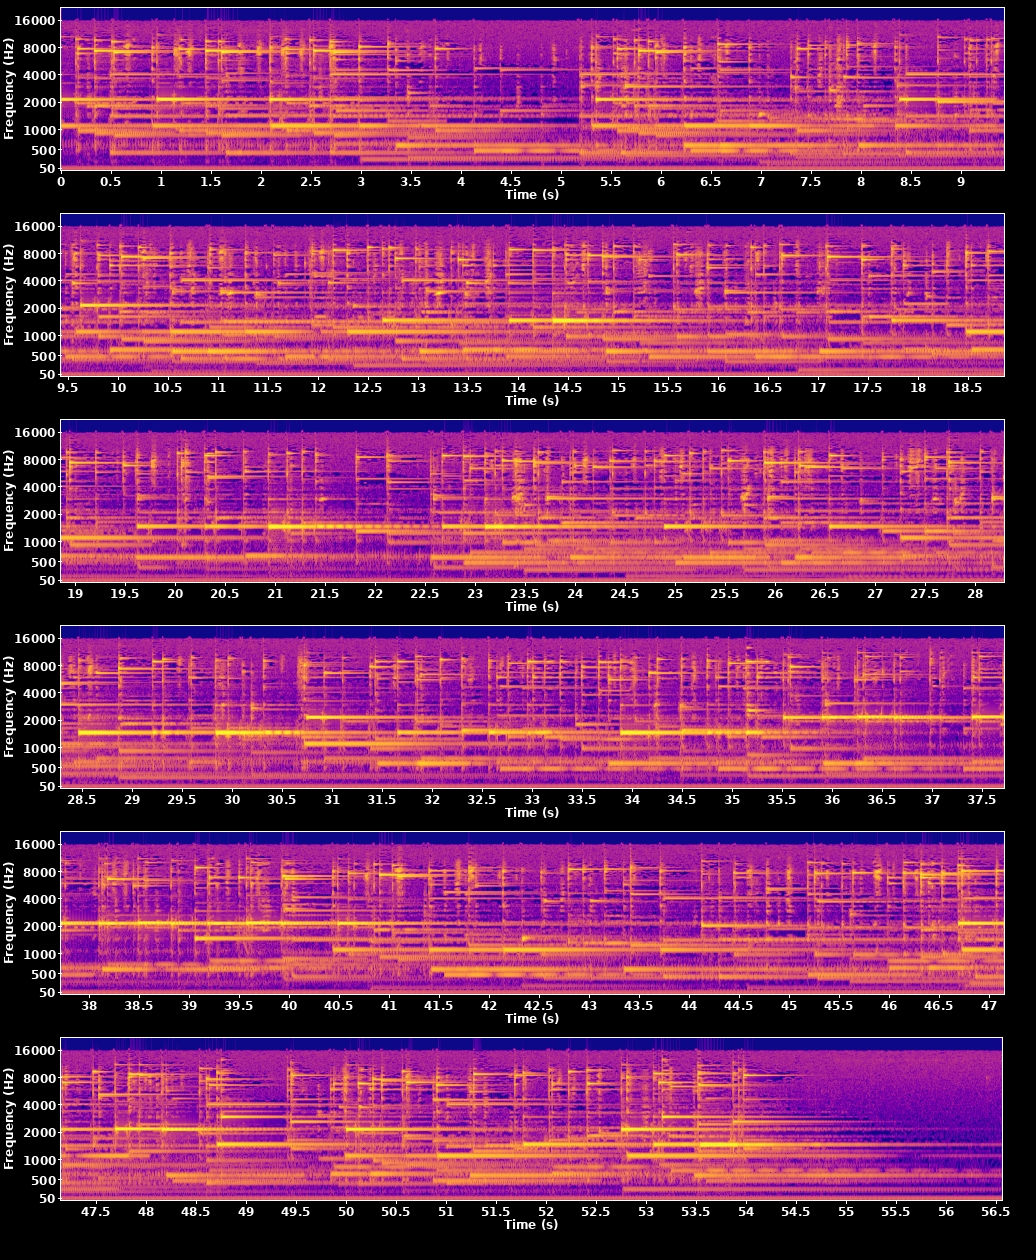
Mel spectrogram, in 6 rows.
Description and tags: I have refurbished the 150 years old musuc box. Now a little bit richer sound, n'............ c'....... est...... pas,,,,zzzzzzzzzzzzzzz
